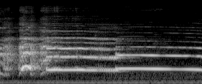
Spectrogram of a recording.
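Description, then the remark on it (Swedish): A rooster crows once, walking back and forth on the edge of a slippery roof in the rain: a loud, drawn-out cock-a-doodle-doo that starts with a rough burst and holds a steady, bright call for about two seconds. “balanserade på takets kant, gick fram och tillbaks och gol.”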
